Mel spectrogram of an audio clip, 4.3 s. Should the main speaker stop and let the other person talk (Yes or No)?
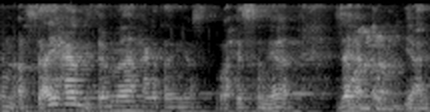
No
